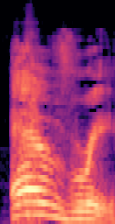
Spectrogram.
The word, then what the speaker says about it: every: movie is very educational every has a very strong V sound followed by an R every we travel every year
